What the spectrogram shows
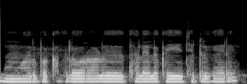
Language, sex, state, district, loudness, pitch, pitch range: Tamil, male, Tamil Nadu, Kanyakumari, -12 LUFS, 130 Hz, 130-135 Hz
